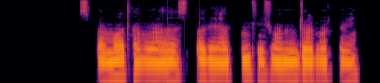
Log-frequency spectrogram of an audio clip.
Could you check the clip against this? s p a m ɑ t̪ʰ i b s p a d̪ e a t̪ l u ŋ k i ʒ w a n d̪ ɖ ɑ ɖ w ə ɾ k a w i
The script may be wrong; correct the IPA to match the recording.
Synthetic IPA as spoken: s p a m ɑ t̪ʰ a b s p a d̪ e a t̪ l u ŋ k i ʒ w a n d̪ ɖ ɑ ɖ w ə ɾ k a w i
